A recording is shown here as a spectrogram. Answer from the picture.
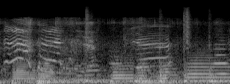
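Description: A toddler crying in loud wails, in protest at being taken away from the ride, over a children's song playing from an odong-odong kiddie ride's loudspeaker.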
